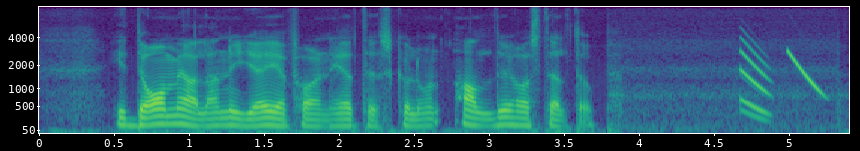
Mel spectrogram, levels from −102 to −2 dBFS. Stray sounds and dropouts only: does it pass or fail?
fail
